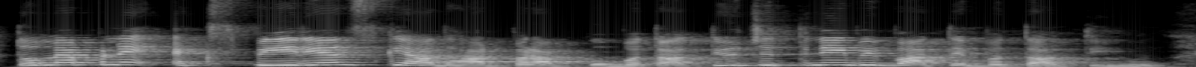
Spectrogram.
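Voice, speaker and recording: High, bright-voiced young woman teacher. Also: very animated, brisk, echoey room. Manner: repetitive question-and-answer drilling. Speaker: exam-prep teacher. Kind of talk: online exam-prep lesson.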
